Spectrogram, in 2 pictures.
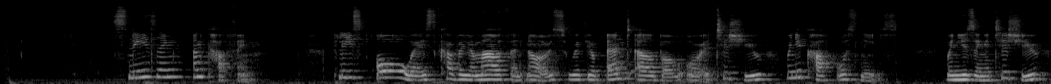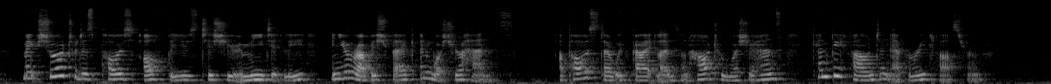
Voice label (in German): Englisch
